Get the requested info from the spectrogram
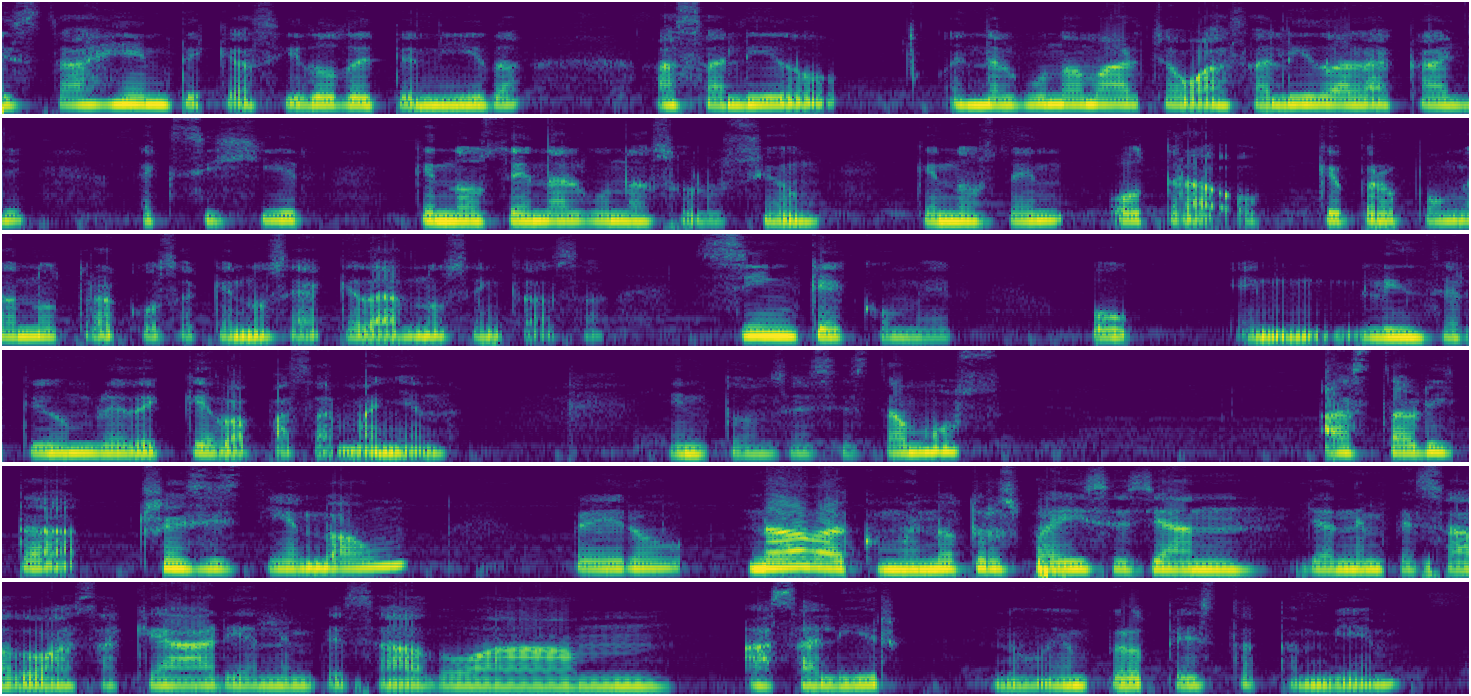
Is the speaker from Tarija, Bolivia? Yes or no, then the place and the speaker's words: no; La Paz, Bolivia; de La Paz, de Bolivia, del feminismo, soy parte de la organización Feminismo Comunitario Antipatriarcal.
